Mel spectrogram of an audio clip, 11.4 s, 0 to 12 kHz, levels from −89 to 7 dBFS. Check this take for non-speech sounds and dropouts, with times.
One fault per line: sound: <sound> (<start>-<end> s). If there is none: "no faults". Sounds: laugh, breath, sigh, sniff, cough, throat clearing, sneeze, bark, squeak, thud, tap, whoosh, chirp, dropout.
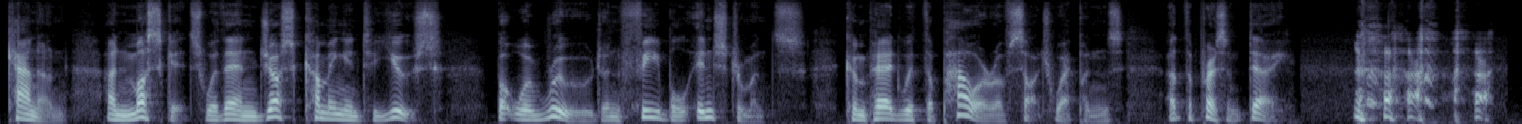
sound: laugh (10.2-11.2 s)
